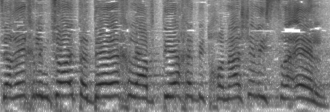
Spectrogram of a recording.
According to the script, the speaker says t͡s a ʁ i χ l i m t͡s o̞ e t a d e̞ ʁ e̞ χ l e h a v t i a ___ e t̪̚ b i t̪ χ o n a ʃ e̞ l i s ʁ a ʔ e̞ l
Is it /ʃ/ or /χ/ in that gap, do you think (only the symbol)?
χ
